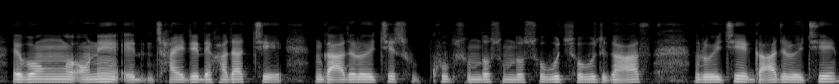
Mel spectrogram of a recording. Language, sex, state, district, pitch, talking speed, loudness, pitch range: Bengali, male, West Bengal, Dakshin Dinajpur, 115 Hz, 135 wpm, -21 LUFS, 115-120 Hz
